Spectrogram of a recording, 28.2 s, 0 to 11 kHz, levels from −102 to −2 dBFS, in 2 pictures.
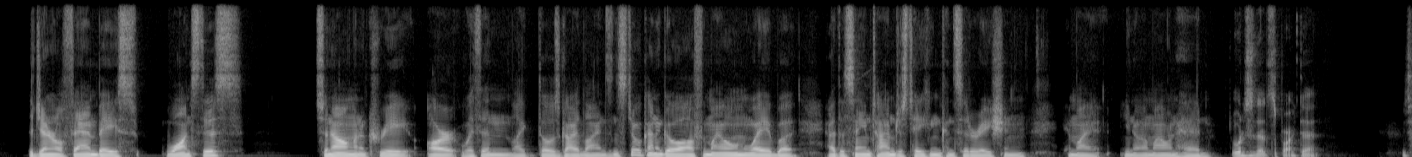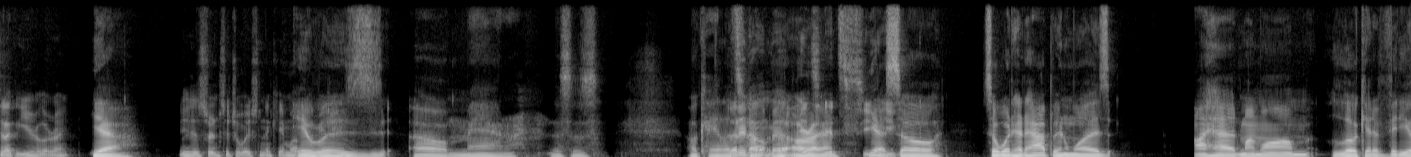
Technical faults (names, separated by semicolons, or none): none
